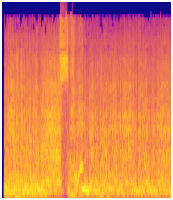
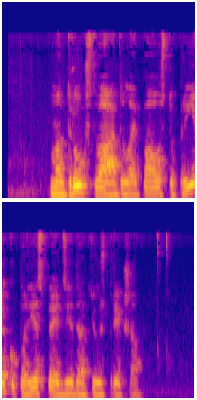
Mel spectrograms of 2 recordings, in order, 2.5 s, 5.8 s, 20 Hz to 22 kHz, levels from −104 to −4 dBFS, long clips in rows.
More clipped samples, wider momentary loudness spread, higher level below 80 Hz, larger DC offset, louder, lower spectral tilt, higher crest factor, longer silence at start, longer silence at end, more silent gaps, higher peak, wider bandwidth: neither; second, 6 LU vs 15 LU; first, -28 dBFS vs -62 dBFS; neither; first, -9 LUFS vs -23 LUFS; second, -3.5 dB/octave vs -7.5 dB/octave; second, 10 dB vs 20 dB; second, 0 s vs 0.7 s; second, 0 s vs 0.85 s; neither; first, 0 dBFS vs -4 dBFS; first, over 20 kHz vs 11.5 kHz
